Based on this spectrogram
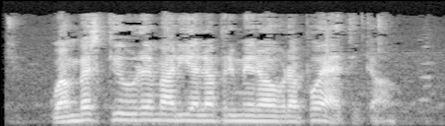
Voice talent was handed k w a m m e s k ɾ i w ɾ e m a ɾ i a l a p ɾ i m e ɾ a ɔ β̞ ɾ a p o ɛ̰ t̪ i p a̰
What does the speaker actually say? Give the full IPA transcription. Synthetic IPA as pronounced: k w a m b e s k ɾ i w ɾ e m a ɾ i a l a p ɾ i m e ɾ a ɔ β̞ ɾ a p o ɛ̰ t̪ i k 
